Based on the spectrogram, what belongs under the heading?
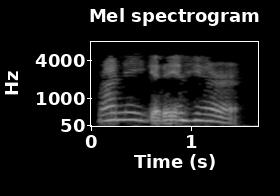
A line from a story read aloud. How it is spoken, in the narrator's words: Laura moaned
